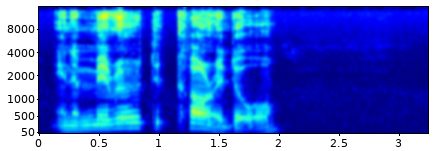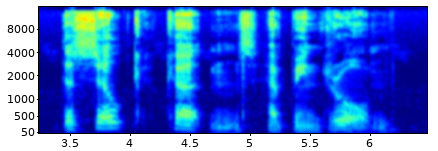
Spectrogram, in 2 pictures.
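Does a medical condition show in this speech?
No.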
